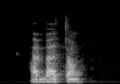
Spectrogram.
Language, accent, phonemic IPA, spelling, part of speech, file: French, Canada, /a.ba.tɔ̃/, abattons, verb, LL-Q150 (fra)-abattons.wav
- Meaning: inflection of abattre: 1. first-person plural present indicative 2. first-person plural imperative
